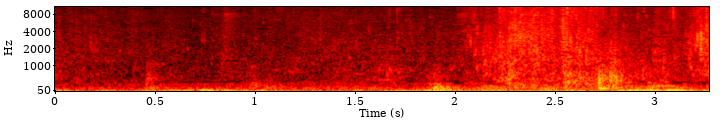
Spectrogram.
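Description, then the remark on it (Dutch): Water sloshes and laps against a small boat as it rocks while people board it, the splashing swelling louder in the second half with low thuds of movement. “dat schommelt helemaal. Je bent er niet bang voor een beetje water zeker, hè?”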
